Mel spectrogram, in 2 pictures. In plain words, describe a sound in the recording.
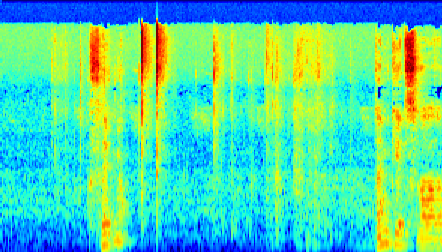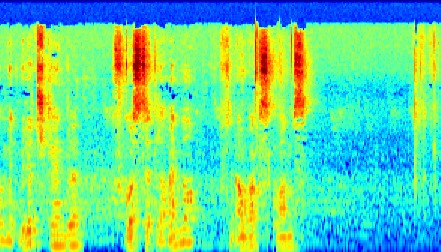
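A plastic bag crinkles in hands.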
